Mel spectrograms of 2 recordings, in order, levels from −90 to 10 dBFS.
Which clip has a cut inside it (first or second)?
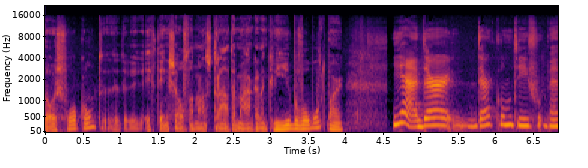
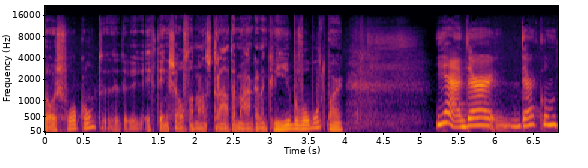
first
